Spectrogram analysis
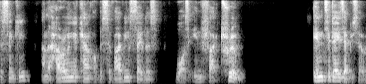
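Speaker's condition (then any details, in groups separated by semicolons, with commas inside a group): No condition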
